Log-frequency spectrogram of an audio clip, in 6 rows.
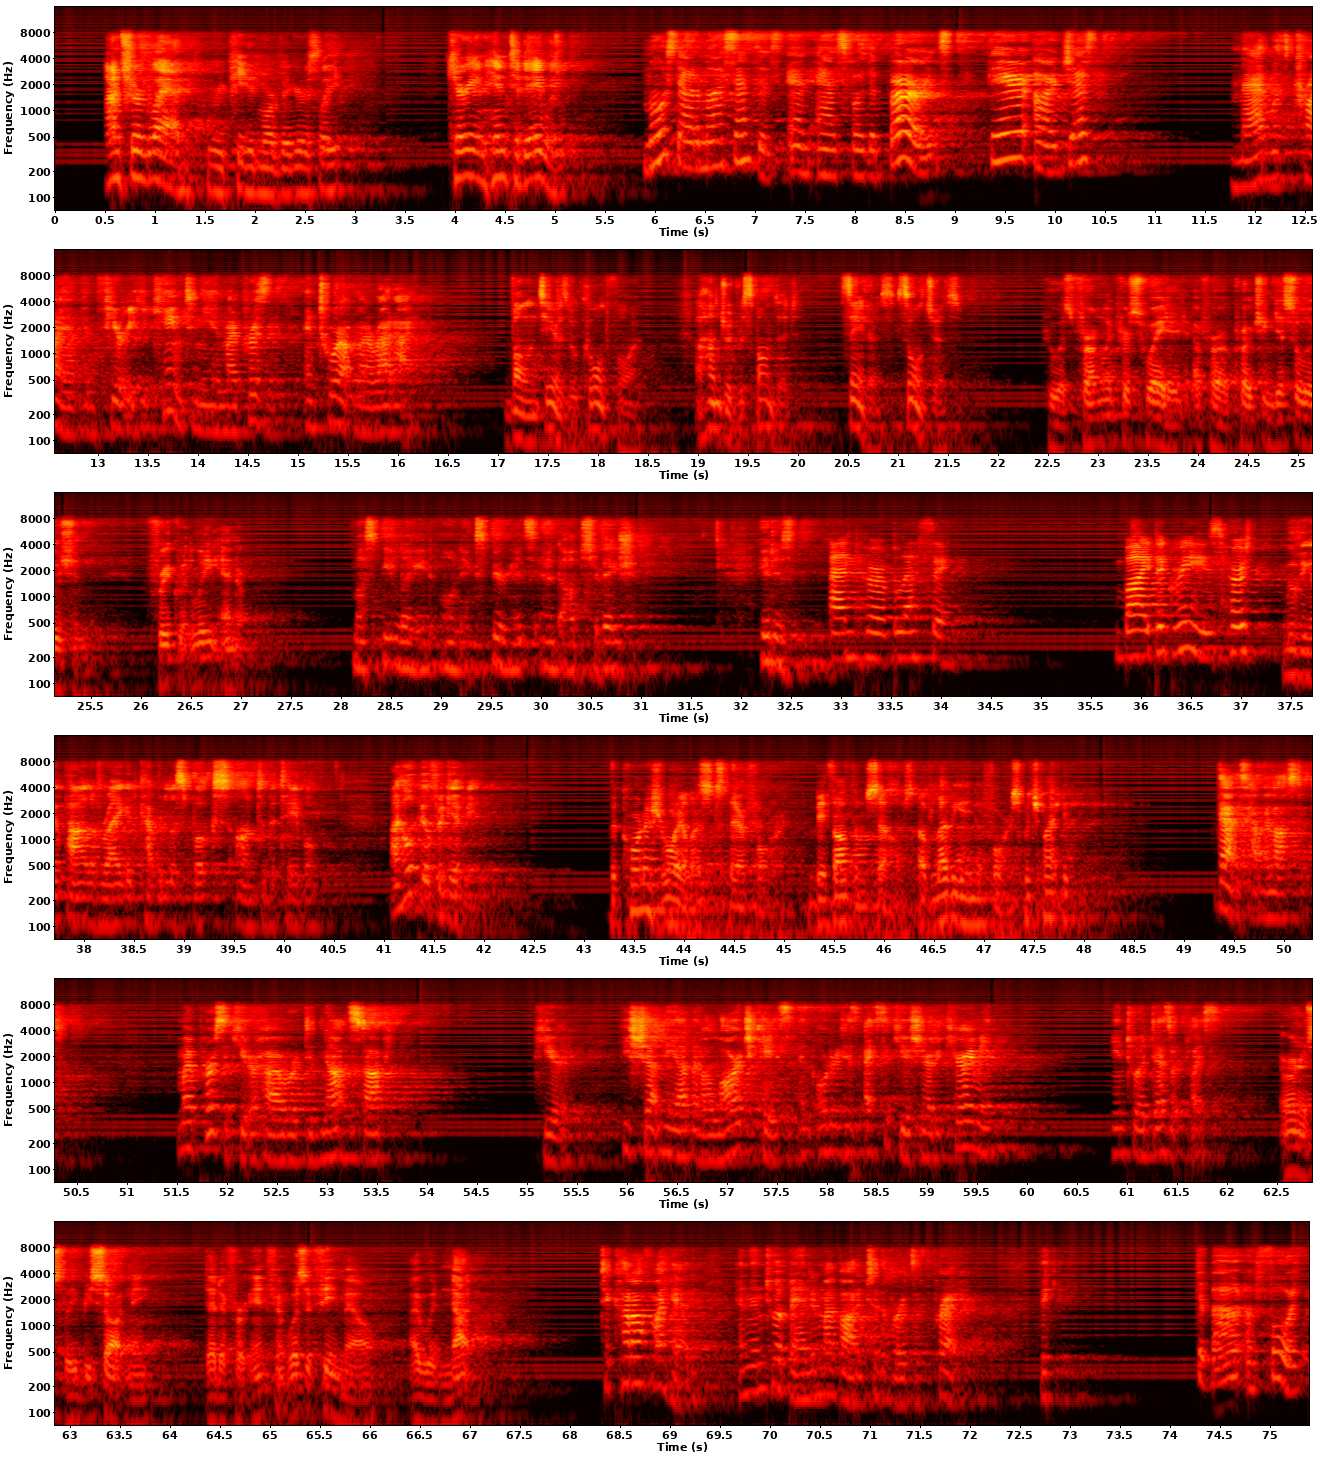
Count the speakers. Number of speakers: nine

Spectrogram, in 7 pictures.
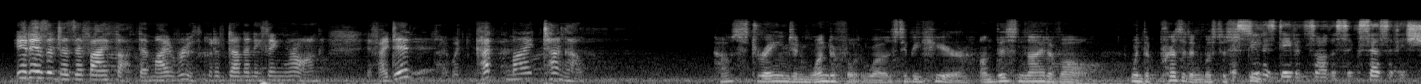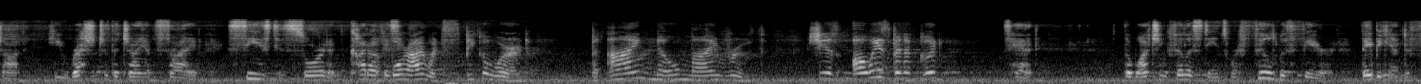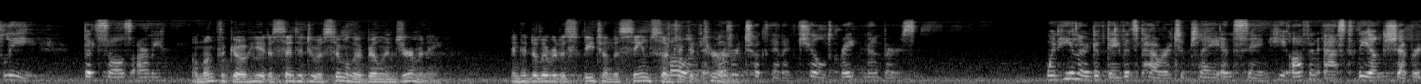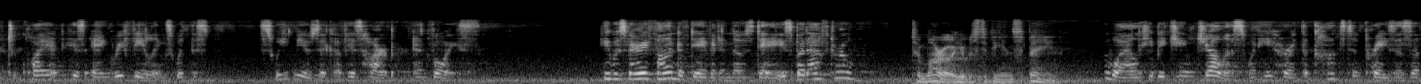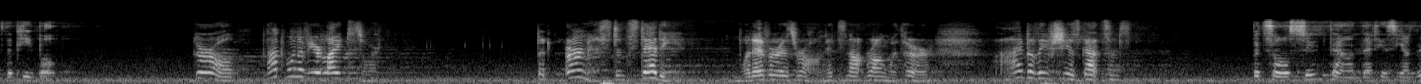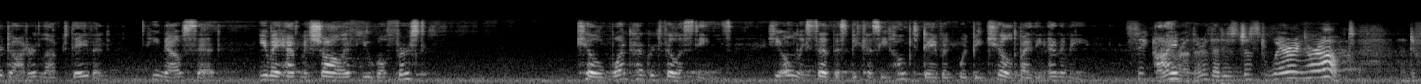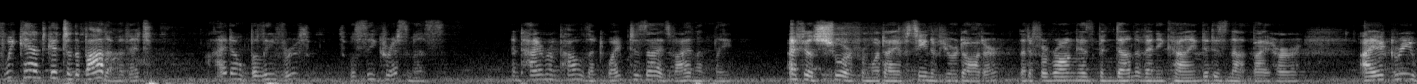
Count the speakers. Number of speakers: three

